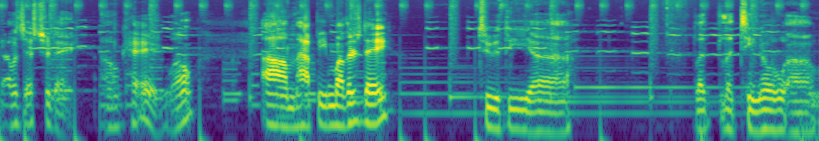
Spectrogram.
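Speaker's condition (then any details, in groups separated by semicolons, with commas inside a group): No condition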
